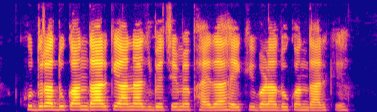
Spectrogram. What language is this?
Magahi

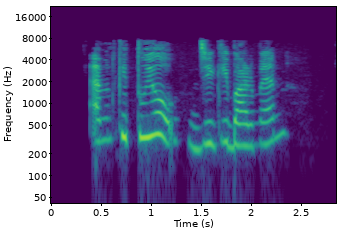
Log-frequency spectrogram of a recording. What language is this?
Bangla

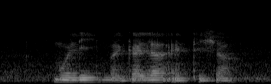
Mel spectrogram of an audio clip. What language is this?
English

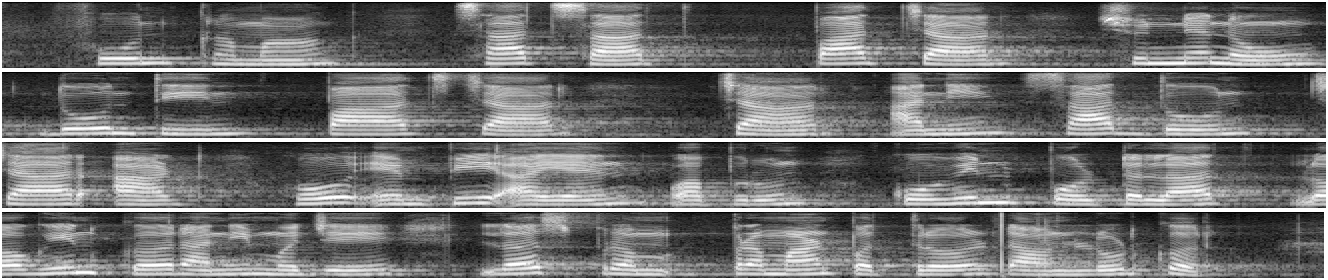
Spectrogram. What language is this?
Konkani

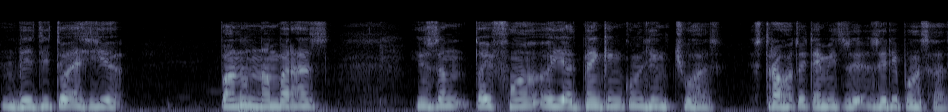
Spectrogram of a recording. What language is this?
Kashmiri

